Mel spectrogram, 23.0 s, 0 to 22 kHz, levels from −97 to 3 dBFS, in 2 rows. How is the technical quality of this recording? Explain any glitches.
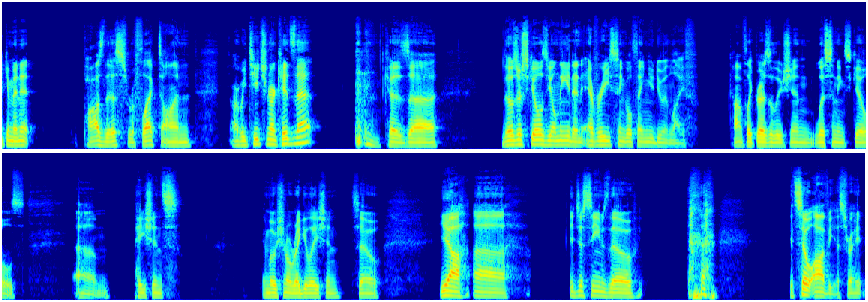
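Nothing stood out on listening to this recording; there are no glitches to explain.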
